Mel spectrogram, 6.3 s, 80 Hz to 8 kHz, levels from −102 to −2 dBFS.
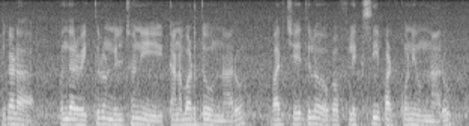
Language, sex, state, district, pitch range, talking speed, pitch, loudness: Telugu, male, Telangana, Hyderabad, 120-130 Hz, 115 wpm, 125 Hz, -19 LUFS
